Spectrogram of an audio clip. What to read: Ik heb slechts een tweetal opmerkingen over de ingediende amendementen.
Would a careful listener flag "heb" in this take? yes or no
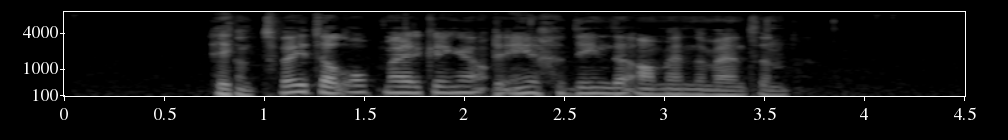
yes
